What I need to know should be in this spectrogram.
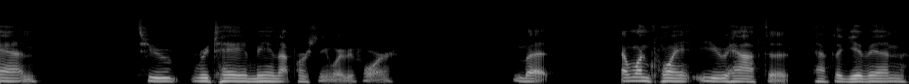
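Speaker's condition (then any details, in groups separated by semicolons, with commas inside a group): ALS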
